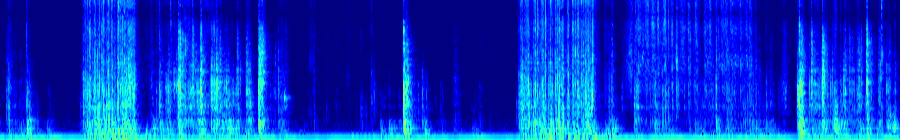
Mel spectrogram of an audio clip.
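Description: Tarot cards shuffled in repeated bursts, crisp riffling and flapping near and clear, separated by short quiet pauses.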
